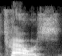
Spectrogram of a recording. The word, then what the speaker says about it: Charis: is 45 seconds long kyrie is rhyming with harris karis so it's karis or the charist okay in greek mythology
